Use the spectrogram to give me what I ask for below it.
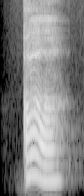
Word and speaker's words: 啊: and is pronounced longer than usual, like this. Ah. Ah and 我说呢 are often used together.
